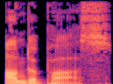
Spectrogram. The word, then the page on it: underpass: anglais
